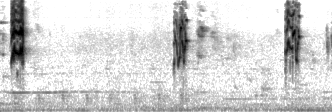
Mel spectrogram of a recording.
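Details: Three loud, shrill chirps from a Fischer's lovebird, widely spaced about two seconds apart, with near silence between.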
